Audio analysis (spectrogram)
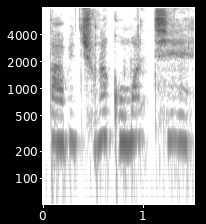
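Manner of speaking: soft unvoiced whisper; mother whispering while her son sleeps. Real, not acted. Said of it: "আমরা আস্তে আস্তে কথা বলছি".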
